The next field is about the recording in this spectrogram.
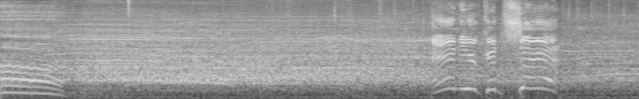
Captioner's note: crowd cheering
